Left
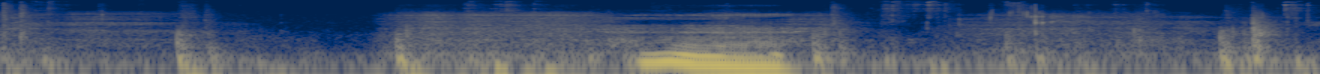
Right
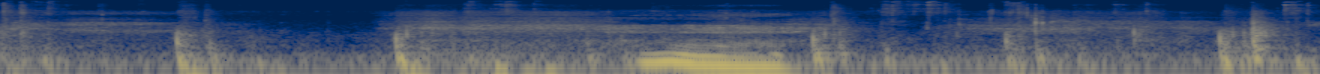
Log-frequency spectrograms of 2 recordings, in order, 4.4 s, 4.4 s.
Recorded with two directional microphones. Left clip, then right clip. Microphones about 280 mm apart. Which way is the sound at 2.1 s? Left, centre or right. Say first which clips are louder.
Left 4 dB; left.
